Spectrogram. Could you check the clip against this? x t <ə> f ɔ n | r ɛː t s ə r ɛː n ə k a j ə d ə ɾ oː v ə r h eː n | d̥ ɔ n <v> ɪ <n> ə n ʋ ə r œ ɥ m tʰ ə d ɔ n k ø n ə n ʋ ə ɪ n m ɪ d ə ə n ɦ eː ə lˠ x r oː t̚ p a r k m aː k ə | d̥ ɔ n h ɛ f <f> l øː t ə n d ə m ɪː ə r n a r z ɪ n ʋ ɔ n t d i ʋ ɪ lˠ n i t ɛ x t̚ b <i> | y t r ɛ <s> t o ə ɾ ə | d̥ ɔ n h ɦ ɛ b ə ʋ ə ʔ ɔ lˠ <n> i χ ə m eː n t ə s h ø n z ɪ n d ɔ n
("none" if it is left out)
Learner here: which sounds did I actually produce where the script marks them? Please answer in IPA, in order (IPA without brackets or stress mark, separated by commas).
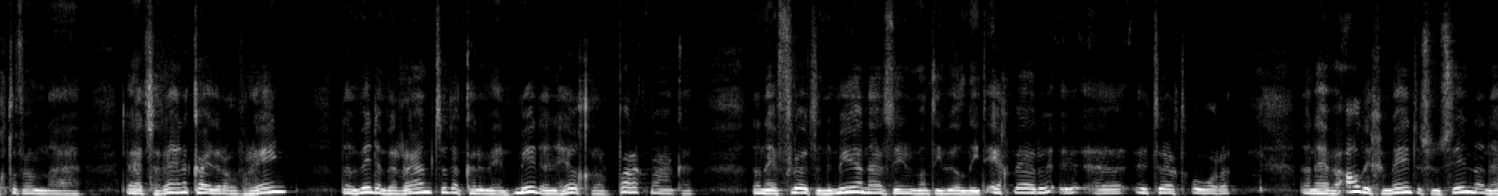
ə, ʋ, n, f, ɛ, x, d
